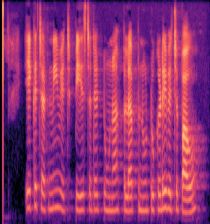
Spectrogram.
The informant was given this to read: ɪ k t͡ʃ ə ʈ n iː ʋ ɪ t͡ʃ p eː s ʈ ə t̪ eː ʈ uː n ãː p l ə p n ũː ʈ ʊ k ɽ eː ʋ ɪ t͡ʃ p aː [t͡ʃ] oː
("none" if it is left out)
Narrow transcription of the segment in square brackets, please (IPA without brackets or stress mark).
none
